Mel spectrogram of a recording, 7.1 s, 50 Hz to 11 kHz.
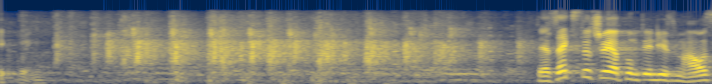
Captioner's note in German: Beifall bei dem BÜNDNIS 90/DIE GRÜNEN und der CDU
